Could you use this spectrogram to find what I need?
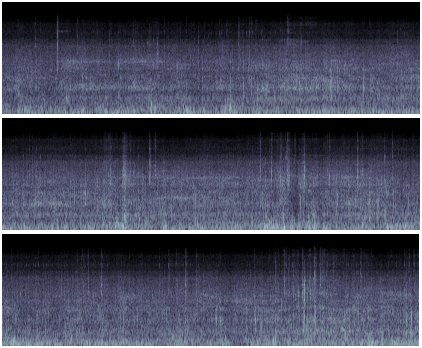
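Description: Bicycle tyres crunch steadily over a gravel path.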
